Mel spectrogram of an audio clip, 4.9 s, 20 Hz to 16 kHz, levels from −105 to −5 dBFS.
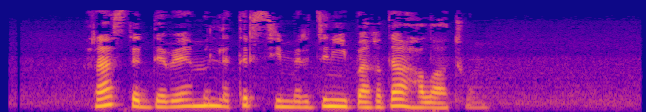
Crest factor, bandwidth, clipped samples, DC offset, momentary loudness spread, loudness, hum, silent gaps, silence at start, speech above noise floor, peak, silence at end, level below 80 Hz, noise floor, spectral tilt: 20 dB; 11.5 kHz; under 0.1%; under 0.1%; 7 LU; -25 LUFS; none; none; 0.7 s; 34 dB; -6 dBFS; 1.2 s; -70 dBFS; -59 dBFS; -6 dB/octave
